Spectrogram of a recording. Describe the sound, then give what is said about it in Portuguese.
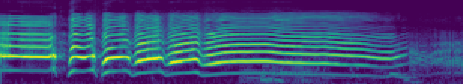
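A cartoon baby cries: a few short, hiccuping sobs give way to a long, high, sustained wail that slowly fades out. “Não chora, não. Para. Tá tudo bem.”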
